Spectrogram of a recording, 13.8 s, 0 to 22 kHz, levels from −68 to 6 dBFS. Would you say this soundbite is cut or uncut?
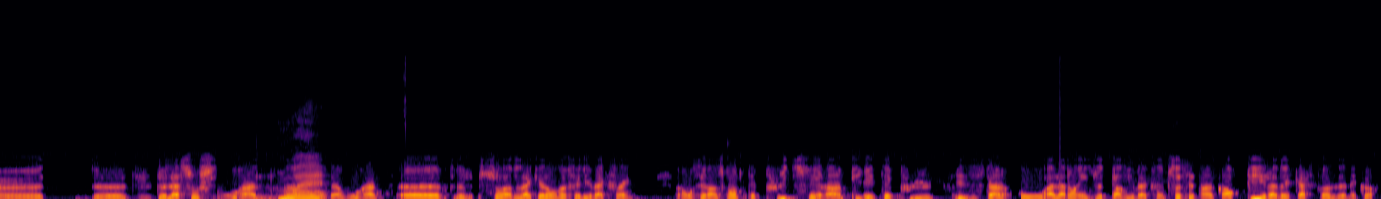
cut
